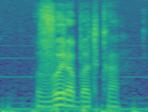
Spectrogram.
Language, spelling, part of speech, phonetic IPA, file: Russian, выработка, noun, [ˈvɨrəbətkə], Ru-выработка.ogg
- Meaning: 1. manufacture, making 2. output, production, yield 3. (mining) excavation, mine working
